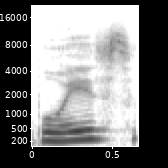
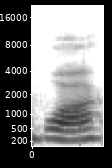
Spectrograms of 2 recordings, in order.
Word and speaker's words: Bois: And so most people are like pronounce it like boys, but yeah, it's that's actually what I was Bois. going to say. I'm glad I did. Yeah, it's actually Bois, and it means wood.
